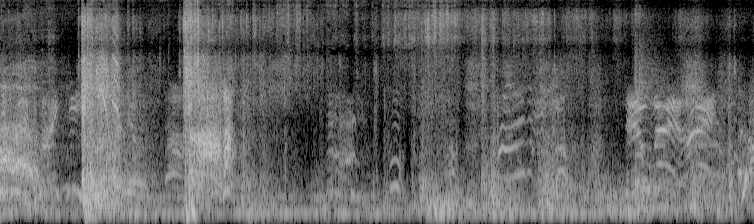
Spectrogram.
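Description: Shotgun blasts in the video game The Last of Us: two loud bursts early on, over continuous game noise with dog-like whimpers, while someone talks throughout.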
